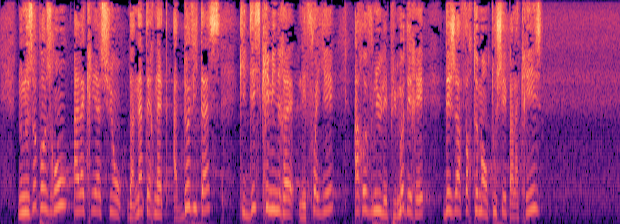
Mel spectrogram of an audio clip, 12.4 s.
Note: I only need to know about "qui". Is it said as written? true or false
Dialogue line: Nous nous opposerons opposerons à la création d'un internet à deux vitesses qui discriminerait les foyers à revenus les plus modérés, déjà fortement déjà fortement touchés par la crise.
true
